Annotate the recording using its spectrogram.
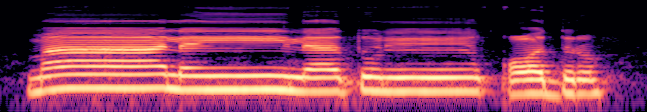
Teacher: ता को लाम के साथ मिलाकर पढ़ा क्योंकि लाम साकिन है, साकिन हरफ पीछे वाले ज़बर ज़ेर पेश वाले हरफ के साथ मिलना चाहता है, तो इसलिए इसको लाम साकिन को ता के साथ मिला दिया।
